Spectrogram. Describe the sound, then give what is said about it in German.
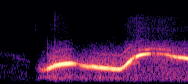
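A person whistles a single sustained, wavering tone that drifts up and down in pitch, imitating the sound of wind, loud and alone with no talking. “Also das war mein persönlicher Versuch, Wind darzustellen.”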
